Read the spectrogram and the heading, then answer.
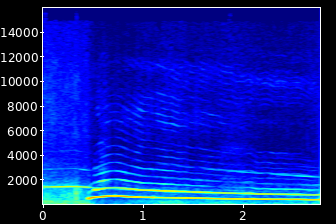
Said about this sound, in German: Oft verscheucht schon der Lärm von Brads Sirene die Tiere. Oh, der ist gut. Also den finde ich eigentlich am besten.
